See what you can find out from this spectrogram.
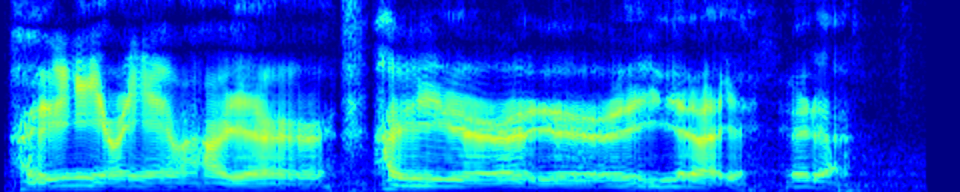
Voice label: angry; Worms3D; Whoopsie

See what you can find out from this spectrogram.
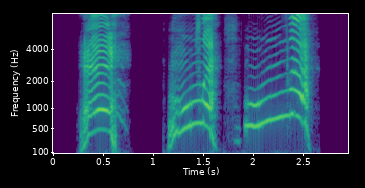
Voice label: happy, speech, Welsh

